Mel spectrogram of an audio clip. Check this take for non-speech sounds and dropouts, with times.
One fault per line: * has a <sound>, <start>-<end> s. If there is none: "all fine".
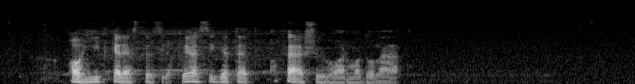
all fine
